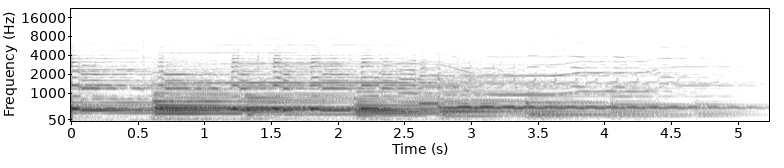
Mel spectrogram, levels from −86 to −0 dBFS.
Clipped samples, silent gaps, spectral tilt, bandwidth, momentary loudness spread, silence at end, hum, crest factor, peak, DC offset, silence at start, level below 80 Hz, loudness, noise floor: under 0.1%; none; -6.5 dB/octave; 6.2 kHz; 16 LU; 0.25 s; none; 16 dB; -16 dBFS; under 0.1%; 0 s; -70 dBFS; -32 LUFS; -55 dBFS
